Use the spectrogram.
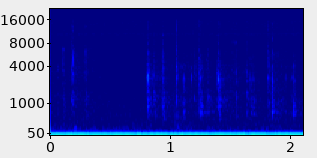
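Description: Close computer keyboard typing during a Ruby programming lecture: a quick, irregular run of crisp key clicks, some landing in small bursts, with no talking.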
